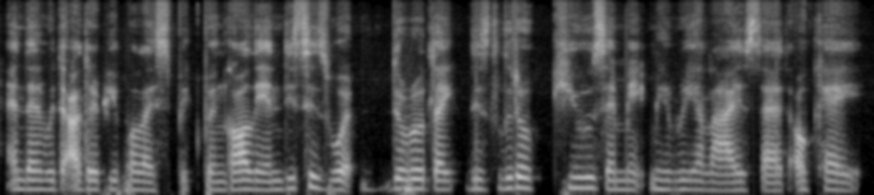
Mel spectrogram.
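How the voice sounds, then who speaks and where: A woman's voice: deep voice, little pitch movement, a little fast, a little mellow, no echo. A woman from Italy with an Italian accent, an author talking as a guest in a casual interview, reflective and full of "you know" and "like.".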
